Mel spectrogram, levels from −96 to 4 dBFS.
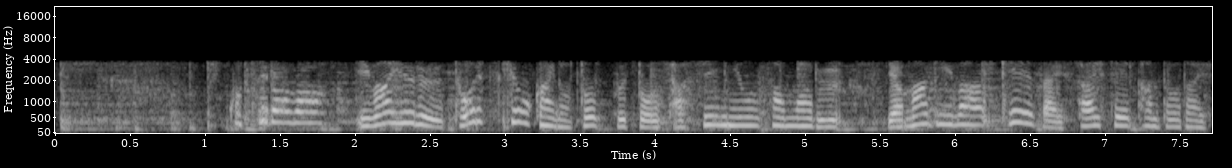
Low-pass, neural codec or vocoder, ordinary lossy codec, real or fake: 3.6 kHz; vocoder, 22.05 kHz, 80 mel bands, HiFi-GAN; none; fake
